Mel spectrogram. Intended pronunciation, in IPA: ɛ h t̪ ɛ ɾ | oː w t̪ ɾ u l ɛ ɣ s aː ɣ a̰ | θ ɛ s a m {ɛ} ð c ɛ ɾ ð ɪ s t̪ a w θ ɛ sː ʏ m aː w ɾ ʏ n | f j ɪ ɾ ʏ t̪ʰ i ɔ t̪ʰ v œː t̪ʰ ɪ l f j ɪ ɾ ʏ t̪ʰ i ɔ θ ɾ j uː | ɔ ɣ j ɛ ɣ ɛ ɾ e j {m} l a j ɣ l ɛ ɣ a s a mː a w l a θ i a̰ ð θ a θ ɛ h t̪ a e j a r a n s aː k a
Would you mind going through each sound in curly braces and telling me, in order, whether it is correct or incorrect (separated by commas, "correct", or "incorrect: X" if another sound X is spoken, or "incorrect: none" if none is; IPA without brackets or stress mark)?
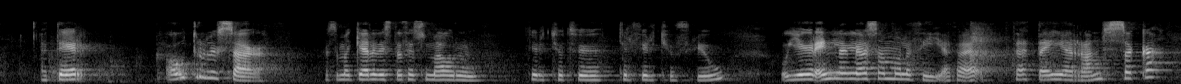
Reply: incorrect: a, incorrect: n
